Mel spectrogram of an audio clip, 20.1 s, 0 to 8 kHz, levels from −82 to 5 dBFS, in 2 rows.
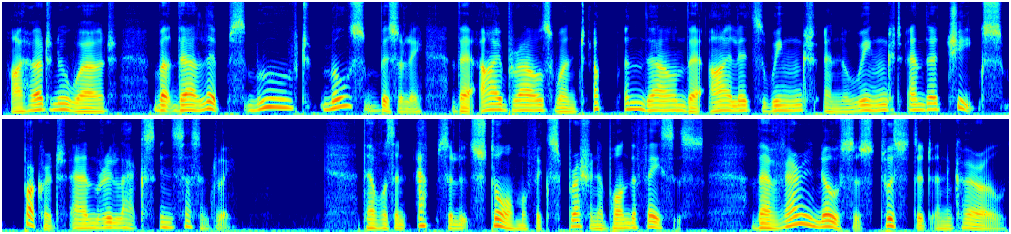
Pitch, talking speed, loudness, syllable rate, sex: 130 Hz, 130 wpm, -22 LUFS, 4.2 syllables/s, male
